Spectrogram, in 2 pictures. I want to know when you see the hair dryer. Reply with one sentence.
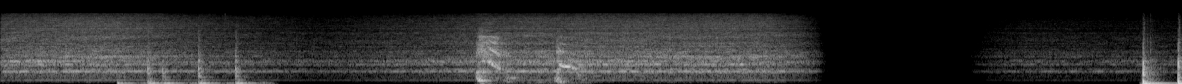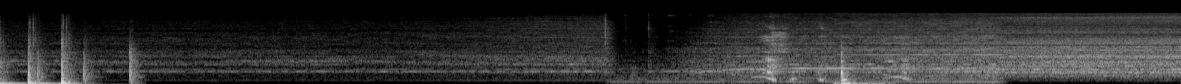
The hair dryer can be heard from 0.0 to 8.2 s and from 9.7 to 23.5 s.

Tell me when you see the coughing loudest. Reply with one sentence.
The loudest moment of the coughing is at 5 seconds.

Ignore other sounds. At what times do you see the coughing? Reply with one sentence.
The coughing can be heard from 4.8 to 5.9 s and from 19.1 to 20.9 s.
